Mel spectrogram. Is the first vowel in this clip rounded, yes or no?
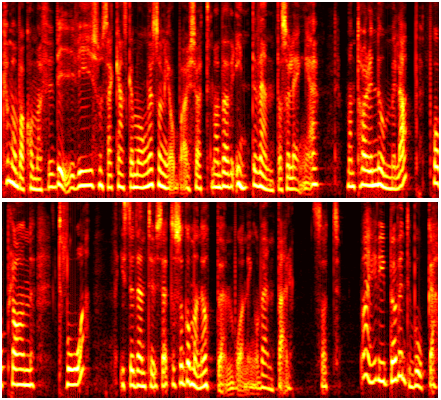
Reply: no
